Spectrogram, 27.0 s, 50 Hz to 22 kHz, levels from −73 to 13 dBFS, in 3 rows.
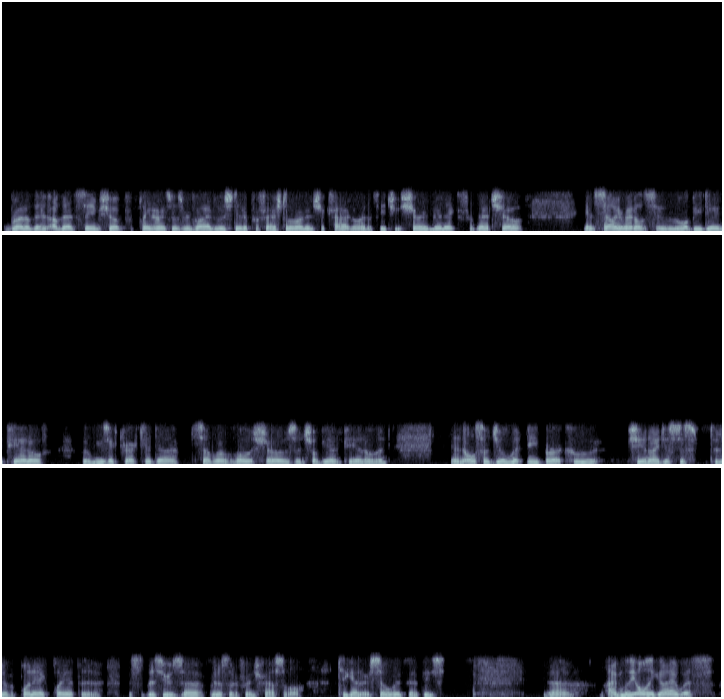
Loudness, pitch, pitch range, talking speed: -20 LUFS, 105 Hz, 100-115 Hz, 185 wpm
